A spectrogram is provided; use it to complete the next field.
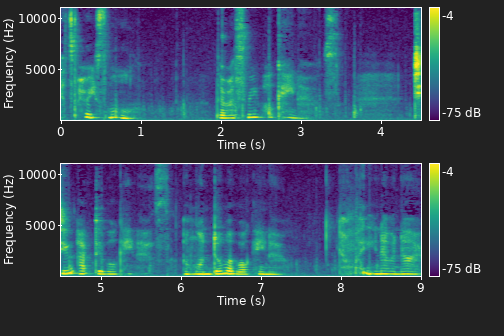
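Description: The speaker is soft-spoken. Long pauses come often. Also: moderate pace. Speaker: audiobook narrator. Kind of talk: sleep story. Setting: rain sounds in background.

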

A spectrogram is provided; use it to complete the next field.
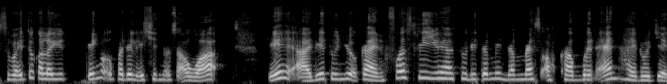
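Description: A woman's fairly high voice at a very fast pace, lively intonation, a dry sound with no echo and a quiet background. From Malaysia. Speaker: chemistry lecturer. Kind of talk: online lecture / tutorial. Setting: video call with screen share. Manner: explanatory, code-switching between Malay and English. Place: home room. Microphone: headset.

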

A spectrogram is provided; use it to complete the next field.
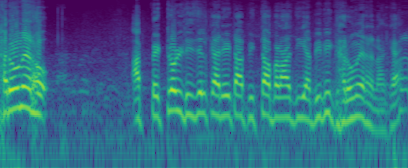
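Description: The sound is dry with no echo. Pitch varies in an ordinary way. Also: man. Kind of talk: interview answer, political speech. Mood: angry protest. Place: street. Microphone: handheld.

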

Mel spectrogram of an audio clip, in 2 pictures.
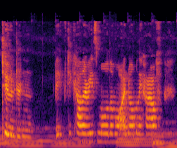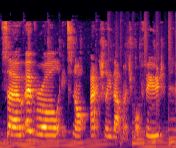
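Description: Clear music in the background at a moderate pace. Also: woman. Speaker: fitness vlogger. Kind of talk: casual vlog chat. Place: kitchen. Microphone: phone near.

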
